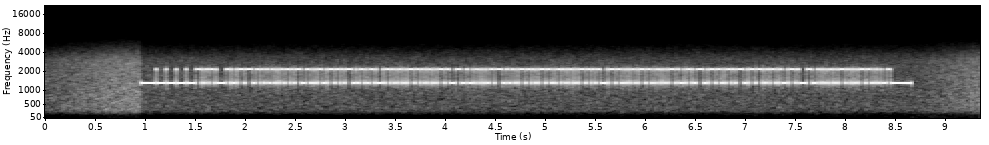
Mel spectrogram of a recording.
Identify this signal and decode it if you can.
RTTY (75 baud, 850 Hz shift), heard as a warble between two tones, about 1750 Hz centre, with radio static. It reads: HET IS ONZE TAAK DE DEMOCRATIE EN DE MENSENRECHTEN TE BEVORDEREN.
